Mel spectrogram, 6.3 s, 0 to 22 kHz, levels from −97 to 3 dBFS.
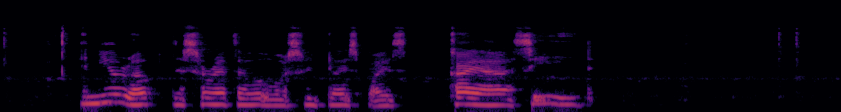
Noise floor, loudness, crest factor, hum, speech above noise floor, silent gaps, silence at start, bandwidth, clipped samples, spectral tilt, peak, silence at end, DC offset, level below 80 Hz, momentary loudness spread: under -90 dBFS; -51 LUFS; 22 dB; none; over 39 dB; none; 0.45 s; 9.4 kHz; under 0.1%; -3.5 dB/octave; -32 dBFS; 1.85 s; under 0.1%; under -90 dBFS; 12 LU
